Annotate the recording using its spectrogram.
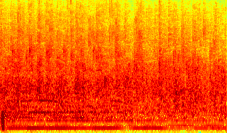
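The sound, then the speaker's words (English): An audience applauding steadily to celebrate eight or nine people who decided to accept Jesus, a dense wash of many hands clapping at an even loudness throughout, with a low steady hum underneath and no clear voices. “Come on, we can keep clapping.”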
